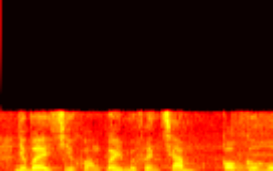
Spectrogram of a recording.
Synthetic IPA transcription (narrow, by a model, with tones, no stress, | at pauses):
ɲɨ˧və̰˧˨jt͡ɕi˧˩xwaː˧˩ŋɓə˧˩jmɨ˧əjfə˨˩nt͡ɕa˧mkɔ˨˦kəː˧ɦo̰˧˨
